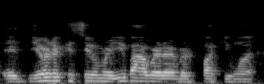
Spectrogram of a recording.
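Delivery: normal talking voice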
